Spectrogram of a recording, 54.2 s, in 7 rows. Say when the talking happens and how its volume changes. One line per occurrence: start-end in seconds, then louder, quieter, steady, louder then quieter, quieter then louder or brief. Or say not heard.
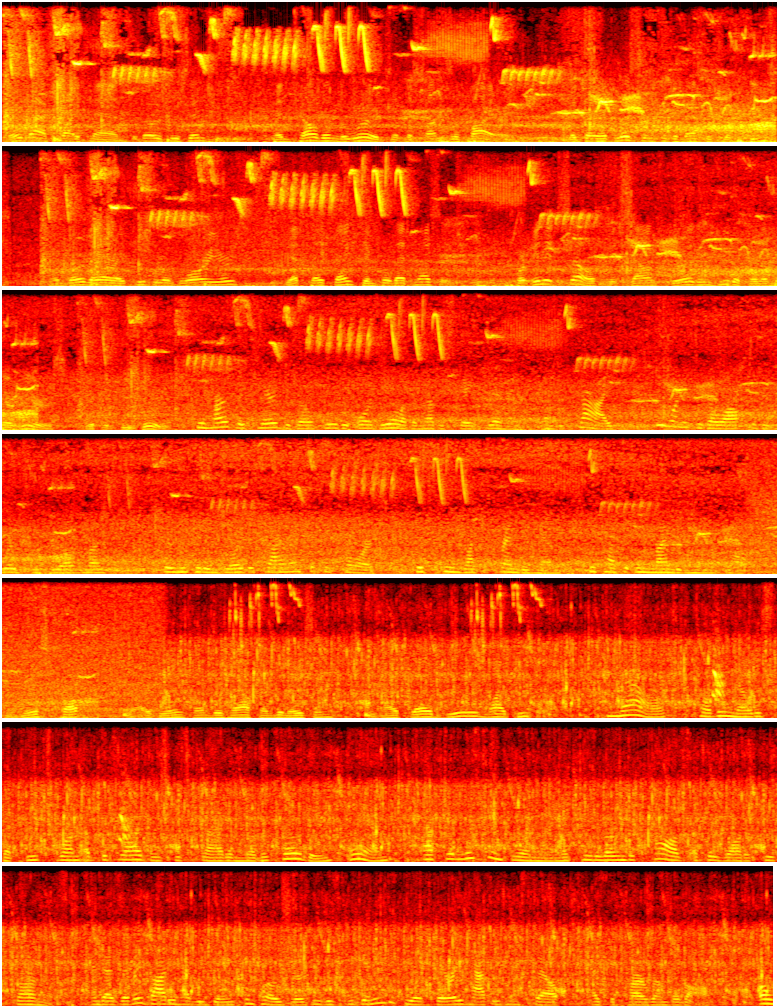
0.0-54.1 steady.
